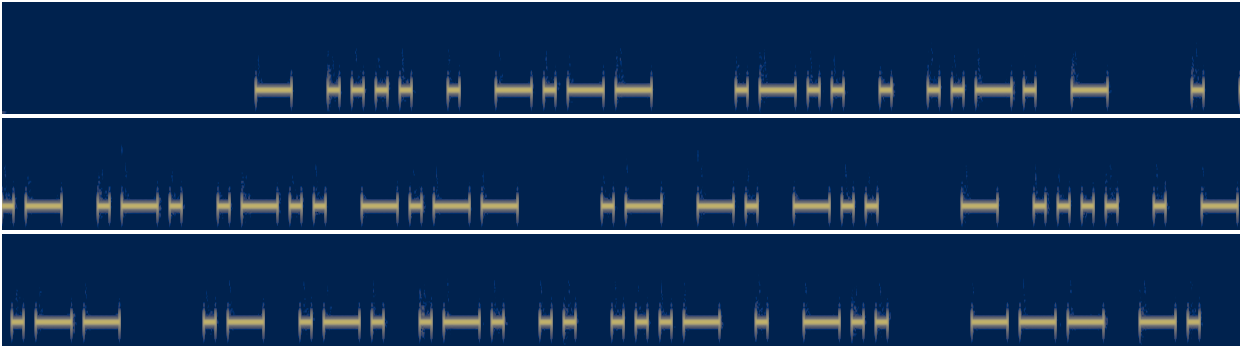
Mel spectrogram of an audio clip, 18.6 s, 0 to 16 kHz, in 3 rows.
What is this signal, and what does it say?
Morse code, heard as a keyed tone, about 20 wpm, 700 Hz. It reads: THEY LEFT EARLY AND THEY ARRIVED ON
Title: Sentences with 2-Word Phrases - 20wpm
